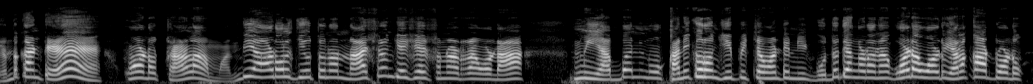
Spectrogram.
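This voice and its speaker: A vengeful old grandfather from a homemade cartoon, played by a man, high and very bright in tone, with a dry sound. He is crude, colloquial and insistent as he urges the listener on. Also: normal speed, no room sound, full character voice. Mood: vengeful, urging. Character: scheming, foul-mouthed old grandfather, vengeful and urging. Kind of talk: amateur cartoon dub.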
